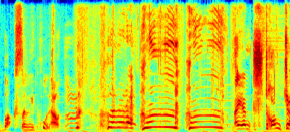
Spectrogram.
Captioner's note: struggles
